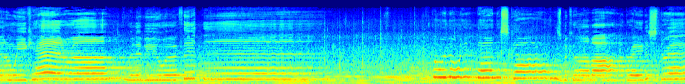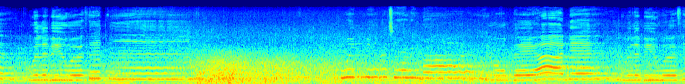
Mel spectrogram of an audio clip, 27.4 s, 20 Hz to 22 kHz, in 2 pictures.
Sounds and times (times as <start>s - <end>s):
Music: 0.0s - 27.4s
Thunderstorm: 17.6s - 24.6s.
